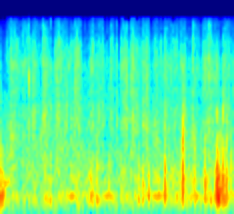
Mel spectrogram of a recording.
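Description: Plastic bags crinkling and small loose steel parts clicking and clinking against each other as hands sort through the bagged accessories.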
